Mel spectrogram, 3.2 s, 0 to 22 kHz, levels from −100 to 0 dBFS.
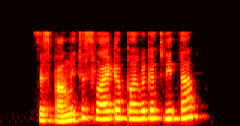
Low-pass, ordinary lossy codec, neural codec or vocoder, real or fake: none; none; codec, 16 kHz, 2 kbps, FunCodec, trained on LibriTTS, 25 frames a second; fake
